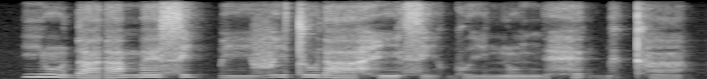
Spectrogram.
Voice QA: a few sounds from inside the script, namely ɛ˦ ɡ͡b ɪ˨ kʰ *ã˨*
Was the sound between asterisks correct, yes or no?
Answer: yes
